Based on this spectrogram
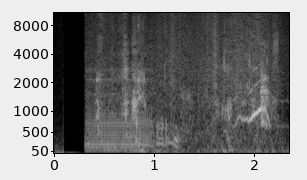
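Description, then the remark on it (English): Sheepdog puppies whimper and yip on a farm in a film, a steady run of high, whiny cries with a few short barks mixed in, over about two seconds with no talking. “when this little pig has arrived at the farm, all the animals can talk, and what we hear is a mother sheepdog talking to her puppies about the pig and briefly with the pig and with a comment thrown in from a horse.”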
